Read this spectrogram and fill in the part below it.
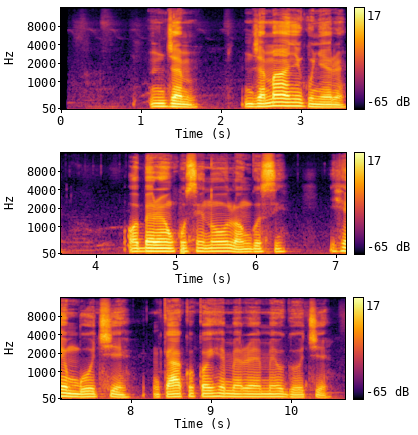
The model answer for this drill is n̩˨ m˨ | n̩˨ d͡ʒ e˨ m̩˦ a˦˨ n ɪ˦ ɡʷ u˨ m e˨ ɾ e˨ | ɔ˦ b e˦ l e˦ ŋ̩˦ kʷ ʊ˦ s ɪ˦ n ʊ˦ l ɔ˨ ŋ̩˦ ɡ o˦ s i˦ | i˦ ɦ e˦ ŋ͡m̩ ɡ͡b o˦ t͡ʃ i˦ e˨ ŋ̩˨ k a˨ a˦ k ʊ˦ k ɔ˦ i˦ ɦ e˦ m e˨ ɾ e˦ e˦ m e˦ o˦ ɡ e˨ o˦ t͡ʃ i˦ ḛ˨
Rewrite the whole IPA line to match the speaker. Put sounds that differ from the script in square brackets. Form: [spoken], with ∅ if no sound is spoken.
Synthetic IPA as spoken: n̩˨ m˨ | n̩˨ d͡ʒ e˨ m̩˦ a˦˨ [ɲ] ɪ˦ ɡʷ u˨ [ɲ] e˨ ɾ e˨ | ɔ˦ b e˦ [ɾ] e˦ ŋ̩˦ kʷ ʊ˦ s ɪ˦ n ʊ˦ l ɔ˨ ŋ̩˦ ɡ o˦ s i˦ | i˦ ɦ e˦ ŋ͡m̩ ɡ͡b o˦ t͡ʃ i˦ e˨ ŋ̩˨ k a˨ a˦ k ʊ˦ k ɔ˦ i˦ ɦ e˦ m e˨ ɾ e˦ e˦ m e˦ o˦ ɡ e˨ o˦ t͡ʃ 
